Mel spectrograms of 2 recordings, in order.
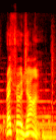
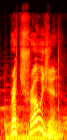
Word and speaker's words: Retrojan: Retro John. The pronunciation is quite odd. Ah, is it that Trojan from Trojan horse? Oh, that's how it's pronounced. Ret. Retro Trojan.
